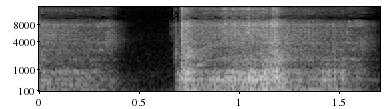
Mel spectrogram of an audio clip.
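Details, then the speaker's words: Starter removed from a 1974 BMW R90/6 airhead, bench-tested with jumper before rebuild: short rough whirr with dry scraping grind; sounds dry and worn, bushings suspected dry rather than bad brushes, not confirmed. "so this sounds pretty dry and worn the brushes might not be bad the bushings might not be bad they might just be a little on the dry side and that gives more resistance to this thing spinning when it's supposed to start your motorcycle"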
